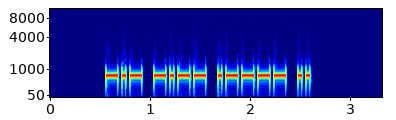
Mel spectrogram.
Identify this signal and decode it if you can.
Morse code, heard as a keyed tone, about 32 wpm, 700 Hz. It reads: KY1I
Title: USA Call Signs - 4 Characters - Repeated 2x - 30wpm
